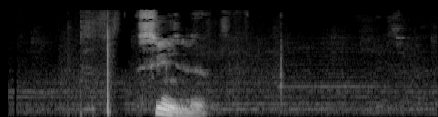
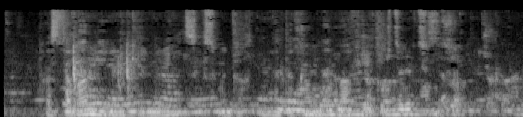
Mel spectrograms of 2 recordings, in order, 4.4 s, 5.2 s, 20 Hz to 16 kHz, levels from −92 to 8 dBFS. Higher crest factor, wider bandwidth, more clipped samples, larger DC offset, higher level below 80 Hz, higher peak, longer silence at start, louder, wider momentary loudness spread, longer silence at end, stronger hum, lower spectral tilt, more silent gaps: about the same, 22 dB vs 18 dB; about the same, 11.5 kHz vs 11.5 kHz; neither; neither; second, -60 dBFS vs -44 dBFS; second, -10 dBFS vs -4 dBFS; first, 1.05 s vs 0.1 s; second, -26 LUFS vs -22 LUFS; first, 19 LU vs 12 LU; first, 2.35 s vs 0 s; neither; about the same, -5 dB/octave vs -5.5 dB/octave; neither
